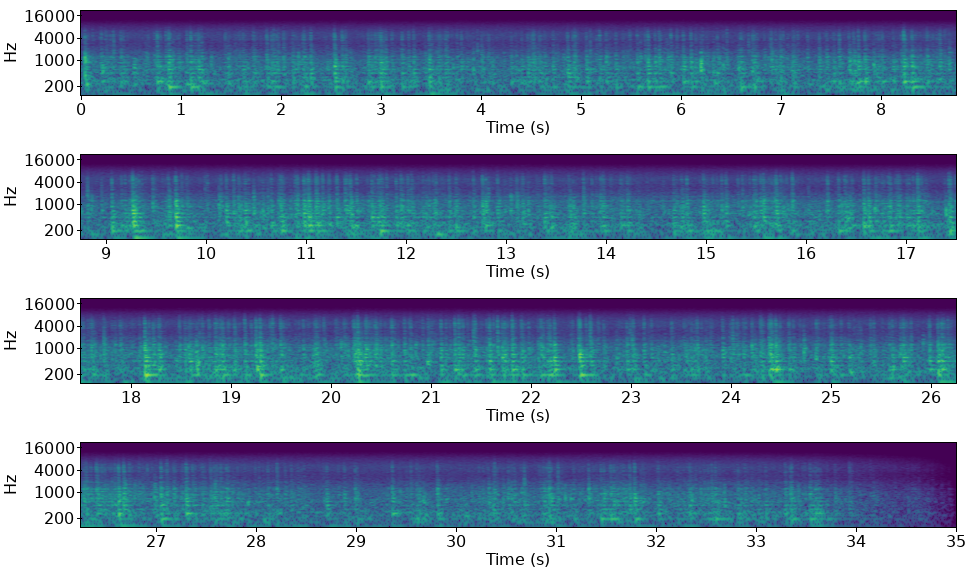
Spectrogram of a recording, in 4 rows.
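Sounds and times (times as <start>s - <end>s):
rain pattering on window glass: 0.0s - 35.0s.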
